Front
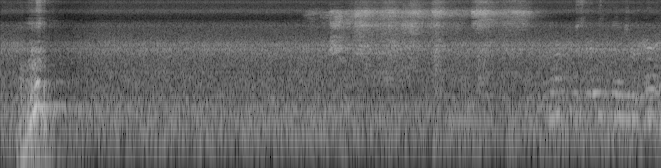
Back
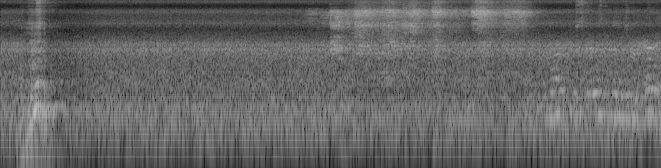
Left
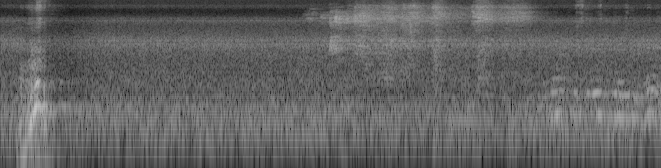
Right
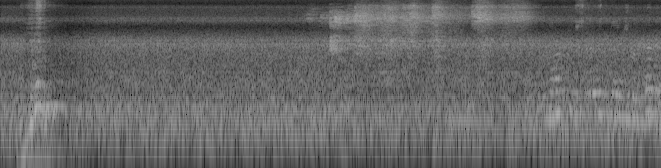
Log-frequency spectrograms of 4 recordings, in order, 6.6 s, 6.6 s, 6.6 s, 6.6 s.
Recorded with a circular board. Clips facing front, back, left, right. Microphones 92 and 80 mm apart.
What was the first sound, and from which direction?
A zipper, 55° left.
